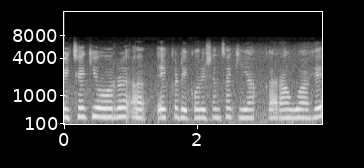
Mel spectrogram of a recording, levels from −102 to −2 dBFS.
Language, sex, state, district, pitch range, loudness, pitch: Hindi, female, Chhattisgarh, Bilaspur, 235-255 Hz, -17 LUFS, 240 Hz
